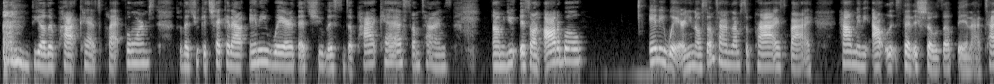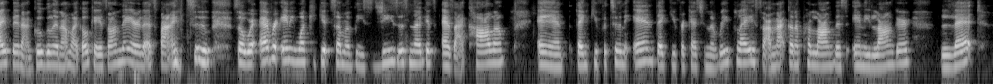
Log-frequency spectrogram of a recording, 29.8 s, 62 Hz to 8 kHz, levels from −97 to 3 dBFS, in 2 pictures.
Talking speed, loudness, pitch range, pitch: 180 wpm, -24 LUFS, 180-215 Hz, 195 Hz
